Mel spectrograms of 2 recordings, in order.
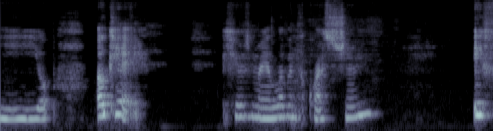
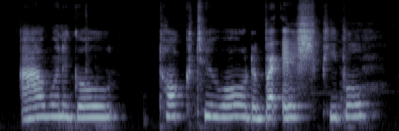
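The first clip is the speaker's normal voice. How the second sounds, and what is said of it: Bad put-on British accent. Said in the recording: “bad British impression.”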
